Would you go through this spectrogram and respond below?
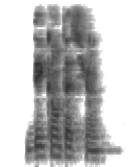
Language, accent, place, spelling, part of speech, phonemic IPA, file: French, France, Lyon, décantation, noun, /de.kɑ̃.ta.sjɔ̃/, LL-Q150 (fra)-décantation.wav
- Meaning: decantation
